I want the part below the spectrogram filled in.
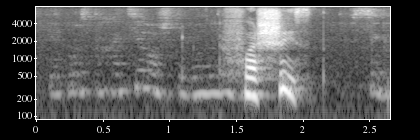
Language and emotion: Russian, angry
